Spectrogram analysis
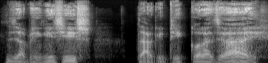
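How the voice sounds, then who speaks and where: A man playing a vengeful, protective elder brother in an audio thriller, speaking slowly and deliberately. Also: sits low, expressive, dry recording, studio quality. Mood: cold menace. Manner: slow, deliberate, threatening delivery. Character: menacing vengeful elder brother, caring only to his sibling. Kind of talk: audio thriller story acting.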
